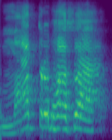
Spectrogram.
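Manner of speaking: मातृभाषा said as "maatra-bhasha", no "i" after the r; mispronounced मातृभाषा. Shown as a demonstration. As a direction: say मातृभाषा with "tra" in place of "tri". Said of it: "वह गलत है". (मातृभाषा में "तृ" की जगह "त्र" बोलें)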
